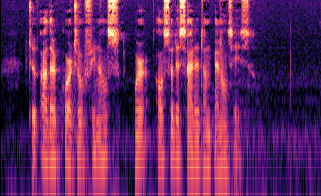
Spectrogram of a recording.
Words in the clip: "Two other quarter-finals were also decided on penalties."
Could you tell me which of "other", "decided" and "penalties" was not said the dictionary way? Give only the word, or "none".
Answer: none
